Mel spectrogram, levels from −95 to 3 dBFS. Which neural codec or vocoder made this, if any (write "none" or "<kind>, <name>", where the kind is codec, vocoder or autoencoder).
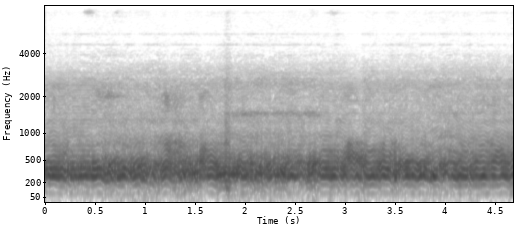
vocoder, Vocos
